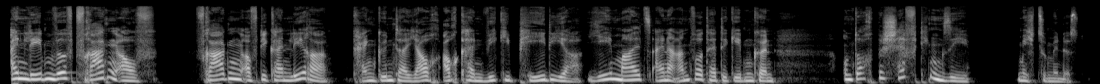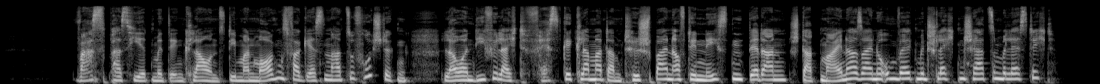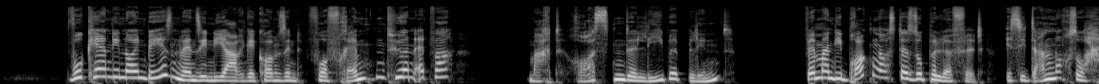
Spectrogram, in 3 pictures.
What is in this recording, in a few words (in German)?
Schauspiel Energisch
